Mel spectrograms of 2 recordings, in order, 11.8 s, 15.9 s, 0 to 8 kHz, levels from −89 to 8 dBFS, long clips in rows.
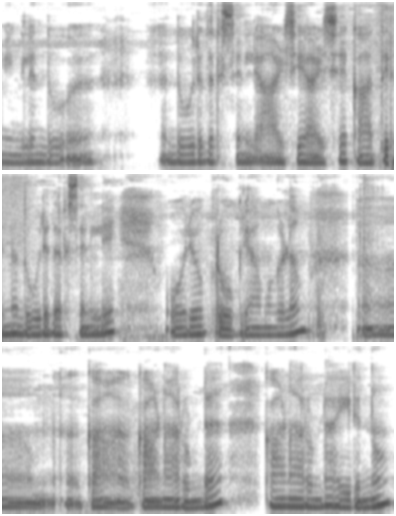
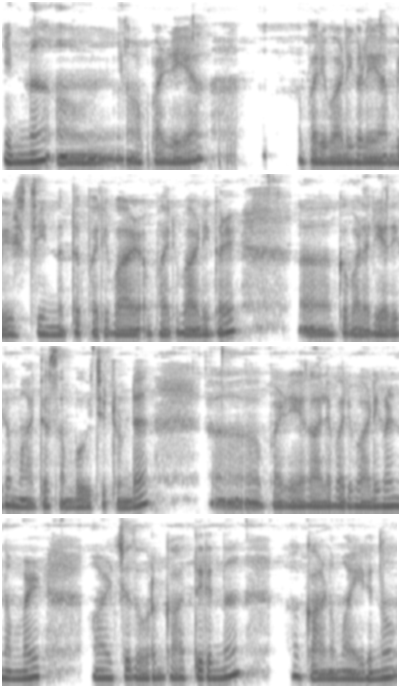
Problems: background sounds at intervals, low volume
